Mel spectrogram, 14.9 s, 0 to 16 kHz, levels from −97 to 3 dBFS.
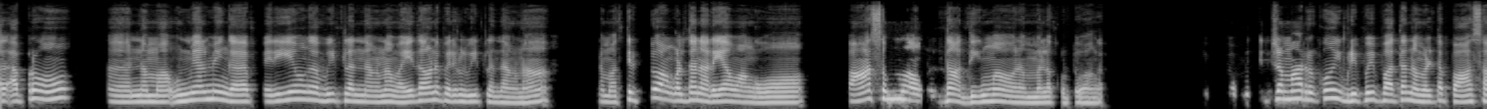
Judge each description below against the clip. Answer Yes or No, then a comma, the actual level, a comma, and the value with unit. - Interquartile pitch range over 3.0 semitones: Yes, average, 4.4 semitones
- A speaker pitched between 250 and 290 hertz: No, medium, 185 Hz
